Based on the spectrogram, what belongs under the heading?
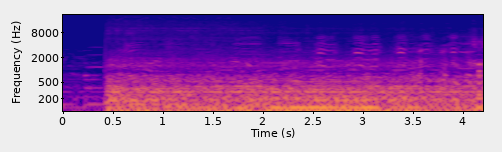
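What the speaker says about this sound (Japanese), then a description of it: "海猫？ 海猫ですか。" Black-tailed gulls call in wavering cries beside an oyster raft off Rikuzentakata, Iwate, over a loud, steady boat-engine rumble that starts abruptly.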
